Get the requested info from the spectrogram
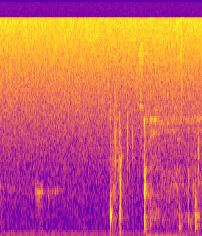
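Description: Quiet sip of beer from a glass, then a few short soft gulps and mouth clicks as it is swallowed and tasted, in the second half.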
